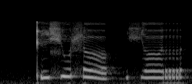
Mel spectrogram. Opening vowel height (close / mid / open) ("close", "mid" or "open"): close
